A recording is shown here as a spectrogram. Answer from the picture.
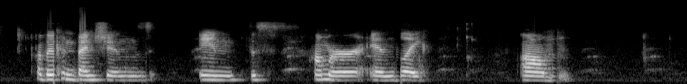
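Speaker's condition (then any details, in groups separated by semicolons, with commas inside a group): Stuttering; stuttering since about age 3, father also stutters; age 16, 13 years since onset, ineffective school therapy, now stuttering-trained professional, friends support group conventions; prolonged sounds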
